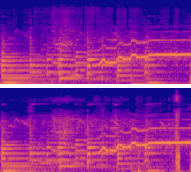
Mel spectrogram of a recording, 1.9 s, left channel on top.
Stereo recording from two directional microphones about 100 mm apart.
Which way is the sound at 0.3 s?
25° right (ahead or behind).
